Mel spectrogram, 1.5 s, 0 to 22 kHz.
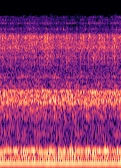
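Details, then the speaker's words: Craftsman Atlas 12-inch lathe countershaft with freshly rebuilt motor, running after thrust bearings were fitted to stop the shaft riding against the side and grinding/humming, cover not yet on: smooth steady hum with constant pitch, no grinding or rubbing; normal, quiet. "all right nice and quiet that's how I like it"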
